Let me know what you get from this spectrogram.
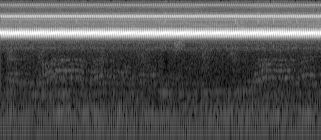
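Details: [['Short-tailed cricket (jangkrik gangsir) chirping very loudly, a constant shrill high trill with a faint upper overtone, steady and unbroken, with only faint low background sounds.']]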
